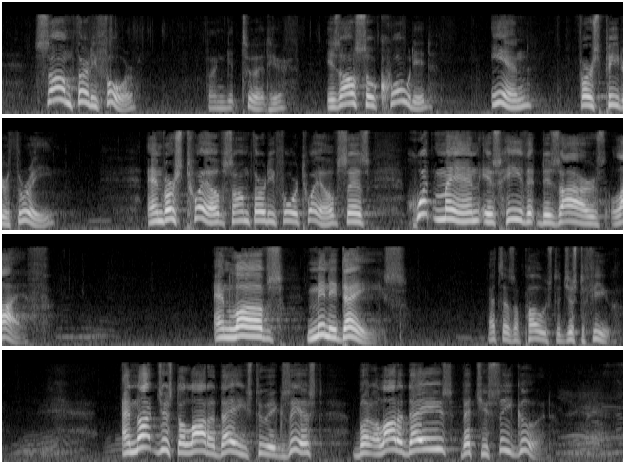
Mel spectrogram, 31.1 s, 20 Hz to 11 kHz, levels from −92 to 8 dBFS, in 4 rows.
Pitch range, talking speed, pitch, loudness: 165-240 Hz, 115 wpm, 210 Hz, -21 LUFS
